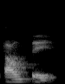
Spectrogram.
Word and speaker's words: Tauktae: gecko blizzard right so cyclone pronounced as taute is classified as a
